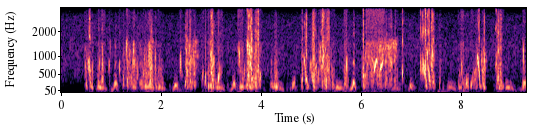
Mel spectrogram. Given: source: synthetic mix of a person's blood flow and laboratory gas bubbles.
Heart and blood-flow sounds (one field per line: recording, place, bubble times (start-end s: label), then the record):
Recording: Doppler ultrasound of blood flow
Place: precordium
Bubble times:
0.46-0.68 s: bubbles
0.71-0.89 s: bubbles
0.94-1.02 s: bubbles
1.15-2.06 s: bubbles
2.36-2.75 s: bubbles
2.79-3.23 s: bubbles
3.52-4.03 s: bubbles
4.17-4.38 s: bubbles
4.78-5.50 s: bubbles
5.65-5.77 s: bubbles
6.00-6.75 s: bubbles
6.78-6.87 s: bubbles
7.15-7.49 s: bubbles
7.55-7.61 s: bubbles
7.92-8.53 s: bubbles
8.68-8.87 s: bubbles
9.22-9.30 s: bubbles
From the record:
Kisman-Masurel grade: 343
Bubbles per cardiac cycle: rolling drumbeat, 9 or more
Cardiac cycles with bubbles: 100%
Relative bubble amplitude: loud (0.450 to 0.775)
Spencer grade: 3 (all of the cardiac periods contain showers or single bubble signals, but not dominating or overriding the cardiac motion signals)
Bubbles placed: only in the low amplitude regions of the cardiac cycle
